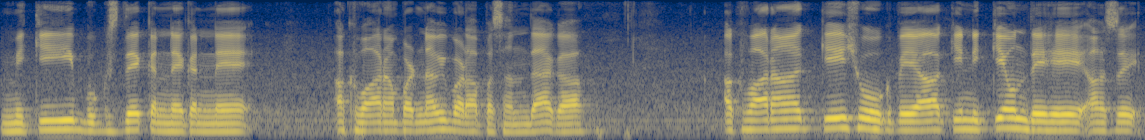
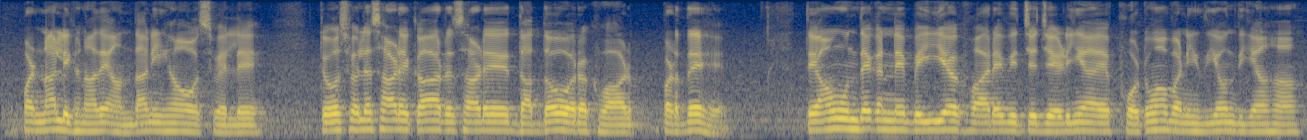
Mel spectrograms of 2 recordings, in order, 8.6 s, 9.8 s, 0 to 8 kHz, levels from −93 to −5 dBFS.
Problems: constant background noise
